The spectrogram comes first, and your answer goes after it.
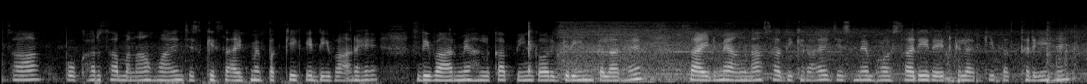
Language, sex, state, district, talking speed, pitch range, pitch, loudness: Hindi, female, Uttar Pradesh, Jalaun, 220 wpm, 195-210 Hz, 200 Hz, -24 LUFS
